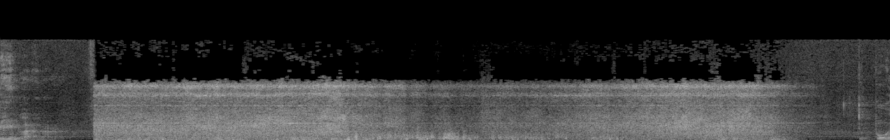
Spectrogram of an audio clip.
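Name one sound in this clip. A jet airliner roars loudly as it speeds down the runway.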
